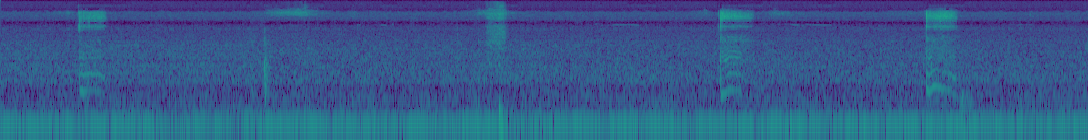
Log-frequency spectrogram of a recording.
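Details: Sleeping American Shorthair kitten on its sixth day in a multi-cat home, kept apart after hissing and scuffles the night before, snoring with short squeaky downward whistles roughly every two to three seconds over a steady low hum.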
